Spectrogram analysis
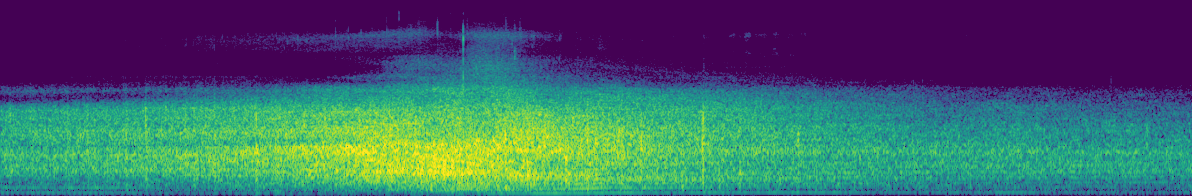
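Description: A broad engine roar, like a passing vehicle or aircraft, swells to a peak midway and then fades, with no animal voices audible.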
